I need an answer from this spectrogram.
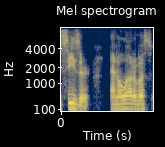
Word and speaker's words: Caesar: on the screen and I was always pronouncing in my head like kesar kesar and so I thought this fucking guy in this video game was kesar and but in reality it was Caesar and so there and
